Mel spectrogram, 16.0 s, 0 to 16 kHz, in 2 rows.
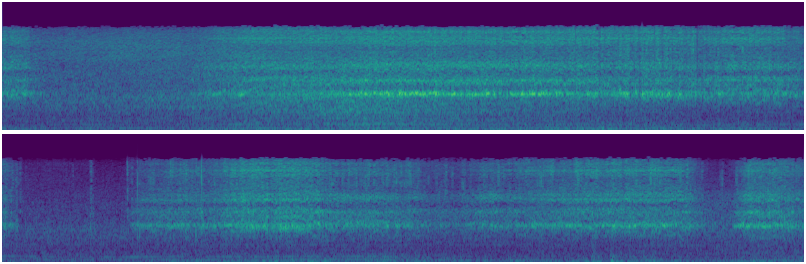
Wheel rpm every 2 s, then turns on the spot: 20, 110, 130, 100, 20, 90, 60, 60.
none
